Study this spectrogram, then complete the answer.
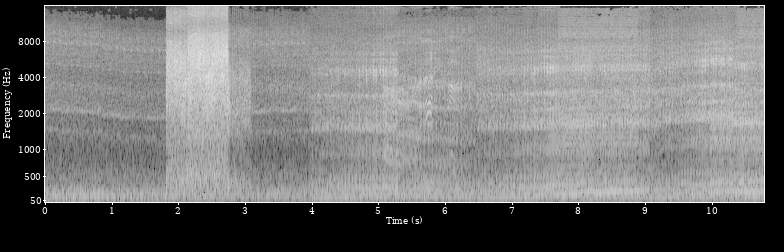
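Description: Tyres crunch over a dirt track.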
